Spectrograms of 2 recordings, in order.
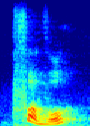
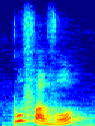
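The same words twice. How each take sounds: First: P goes straight into favor, no vowel. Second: A vowel follows P, with no final R. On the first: "O P corta o U e vai direto pro favor" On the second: "Você fala, por favor. Você também não fala esse R do final"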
